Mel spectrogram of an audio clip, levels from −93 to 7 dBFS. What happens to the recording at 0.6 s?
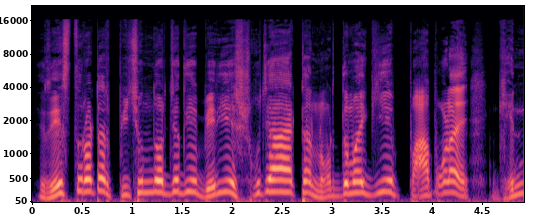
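Nothing goes wrong at 0.6 s; the audio plays through that moment intact, with no dropout, click, distortion or other fault.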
